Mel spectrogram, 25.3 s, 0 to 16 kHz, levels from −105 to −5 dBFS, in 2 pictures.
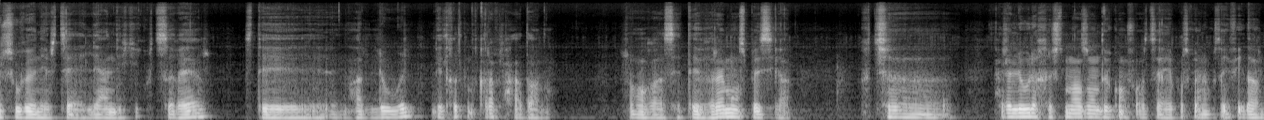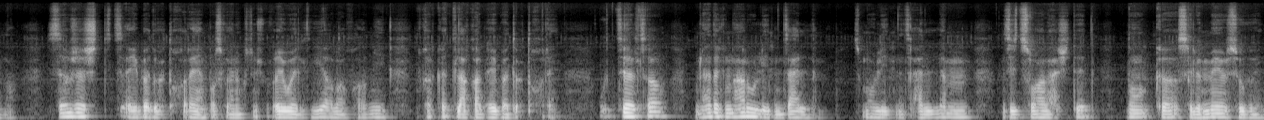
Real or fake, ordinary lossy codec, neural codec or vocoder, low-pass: real; none; none; 14.4 kHz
